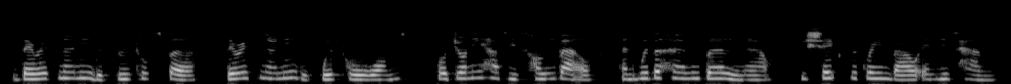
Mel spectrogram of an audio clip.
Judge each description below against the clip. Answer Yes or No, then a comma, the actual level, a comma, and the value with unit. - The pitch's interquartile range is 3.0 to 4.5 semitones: Yes, average, 3.5 semitones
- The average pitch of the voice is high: Yes, very high, 255 Hz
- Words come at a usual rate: No, fast, 215 wpm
